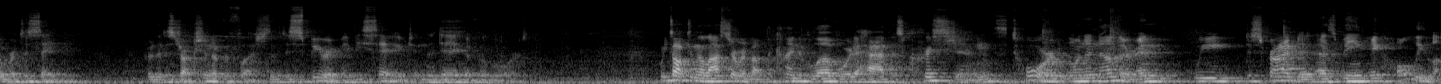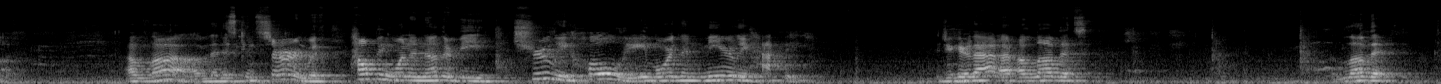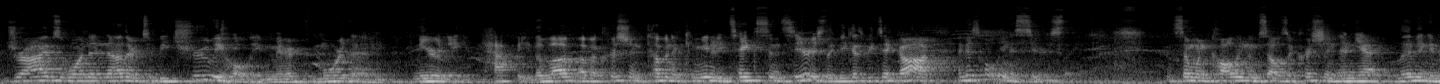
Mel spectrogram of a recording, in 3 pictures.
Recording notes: at Immanuel Church of Orange County on November 6, 2022.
